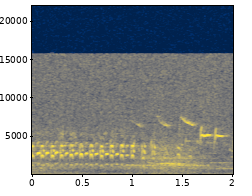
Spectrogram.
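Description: Faint outdoor birdsong: a fast, even trill of repeated high notes that fades out about a second in, followed by a few short, high chirps.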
